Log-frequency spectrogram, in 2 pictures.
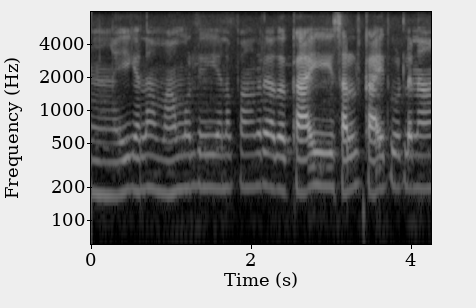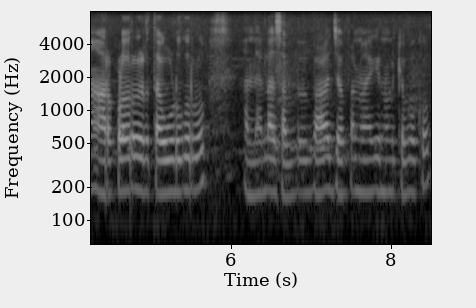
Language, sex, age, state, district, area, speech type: Kannada, female, 30-45, Karnataka, Dharwad, urban, spontaneous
